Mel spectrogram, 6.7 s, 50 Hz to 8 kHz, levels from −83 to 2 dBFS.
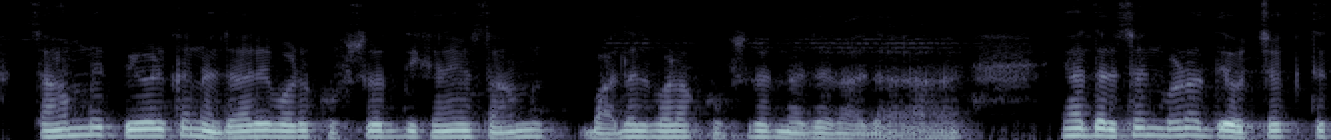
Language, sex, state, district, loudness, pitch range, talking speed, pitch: Hindi, male, Bihar, Gopalganj, -25 LUFS, 125-140 Hz, 180 wpm, 130 Hz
